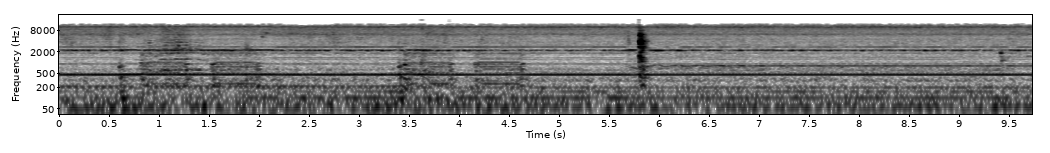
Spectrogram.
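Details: Hemodialysis machine running in dialysis mode during a repair test for a "5 V and level detector always failed" fault, before calibration: constant hum and steady tone, a few pump-like pulses and one sharp click.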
